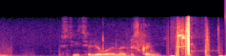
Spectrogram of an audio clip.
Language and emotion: Russian, neutral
